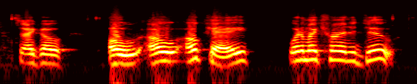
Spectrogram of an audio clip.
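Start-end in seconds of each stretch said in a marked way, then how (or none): 1.0-3.9 drawn-out sassy retort, pitched up and slow, attitude. Retelling a reply to the director: imitating own attitude back. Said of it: "I give him an attitude back".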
